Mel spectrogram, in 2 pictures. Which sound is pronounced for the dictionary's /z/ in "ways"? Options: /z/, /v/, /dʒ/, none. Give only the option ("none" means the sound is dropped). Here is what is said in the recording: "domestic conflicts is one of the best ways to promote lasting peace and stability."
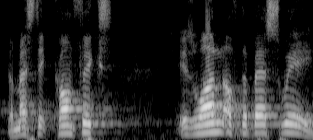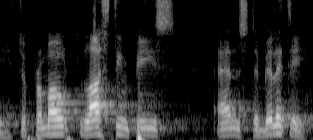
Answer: none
